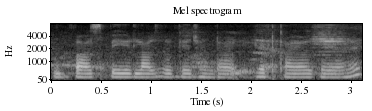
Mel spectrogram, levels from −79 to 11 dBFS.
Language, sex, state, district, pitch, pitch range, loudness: Hindi, female, Haryana, Jhajjar, 185 Hz, 180-185 Hz, -20 LUFS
